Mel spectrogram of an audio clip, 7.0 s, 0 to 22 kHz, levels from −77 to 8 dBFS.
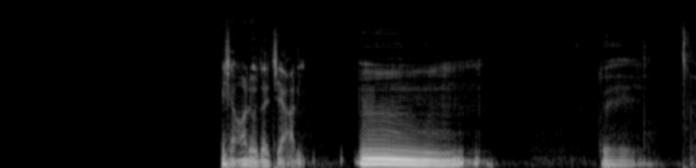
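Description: From the very start until 2.21 s, the clip is an audio dropout to silence: the speech is absent and the gap holds silence with no room tone at all, so the voice seems to arrive abruptly at 2.21 s rather than beginning naturally. The likely cause is a lost input, such as a disconnected device or stray mute, while the recorder kept writing silence. On a waveform this reads as a flat line, and a spectrogram shows an empty black band across every frequency before the signal appears.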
